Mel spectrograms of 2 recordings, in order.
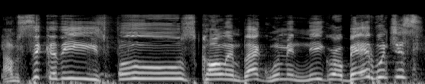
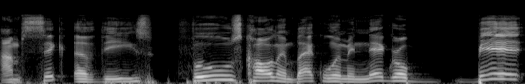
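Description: First: It is read in a put-on, mocking voice. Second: It is read in a plain voice.

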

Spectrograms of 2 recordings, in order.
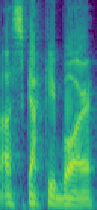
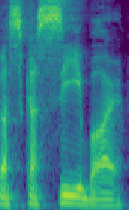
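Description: First: The middle consonant is a k sound. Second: The middle consonant is an s sound. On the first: This is a nickname from struggling with the name. The speaker calls it wrong. "Jake and I just called him Ascakibar" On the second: This is the player's actual name. The speaker calls it right. "they had an attacking midfielder named Ascasibar"

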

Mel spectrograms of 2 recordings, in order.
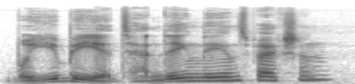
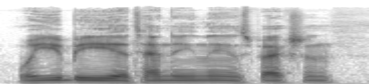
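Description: First: The question is asked in a doubtful tone. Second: The question is asked in a bored tone. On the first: "an insecure or doubtful tone" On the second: "a bored, disinterested tone"

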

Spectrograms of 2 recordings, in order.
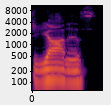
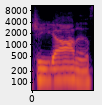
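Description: First: The name is not said as it is spelled. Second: The name is said as it is spelled. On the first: The speaker calls it right. "but no, he's just pronounced" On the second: The speaker calls it wrong. "I was pronouncing it like it's spelled"

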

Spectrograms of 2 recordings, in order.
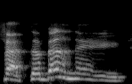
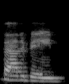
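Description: First: The surname is said with an Italian pronunciation. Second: The surname is said with an American pronunciation. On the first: "truly the Italian way to say it" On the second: "that's the American version"

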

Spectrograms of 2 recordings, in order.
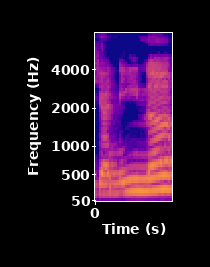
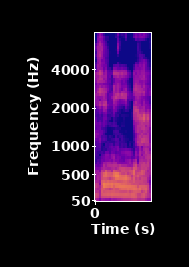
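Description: First: The name is pronounced the German way. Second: The name is not pronounced the German way. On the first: This is the mistaken reading of the name. The speaker calls it wrong. "in my German brain clicks in, and I kept wanting to call her Janina" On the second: This is how the name's owner says it. The speaker calls it right. "but actually she should be called Janina"

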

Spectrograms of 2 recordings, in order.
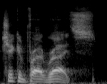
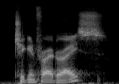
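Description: First: The voice falls flatly at the end. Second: The voice rises at the end, like a question.

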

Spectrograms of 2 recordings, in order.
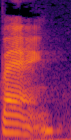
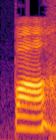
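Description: First: It is pronounced like the English word bang. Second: It is pronounced as Mandarin bāng, level tone. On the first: The speaker calls it wrong. "But it's not bang, people" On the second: The speaker calls it right. "Bang, to help"

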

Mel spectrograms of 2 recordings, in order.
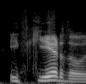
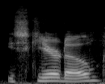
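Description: First: The name is pronounced with Spanish sounds. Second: The name is pronounced with English sounds. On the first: "is how you pronounce it in Spanish" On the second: "Izquierdo in English"

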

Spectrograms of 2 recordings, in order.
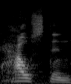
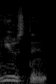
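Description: First: It is said the New York street way. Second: It is said the Texas city way. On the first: This is how the New York street's name is said. The speaker calls it right. "if you're in New York, there's a Houston Street ... it's Houston Street" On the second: This is how the Texas city's name is said. The speaker calls it wrong. "if you're in Houston, it's Houston ... but it's not Houston"

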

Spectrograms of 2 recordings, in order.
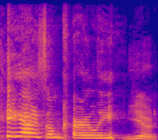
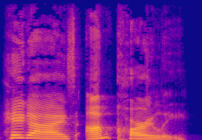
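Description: First: The voice is at its normal everyday pitch. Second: The voice is lower and more nasal. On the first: "usually it's like" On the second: "I lowered it a little and then it went through my nose more than my chest voice"

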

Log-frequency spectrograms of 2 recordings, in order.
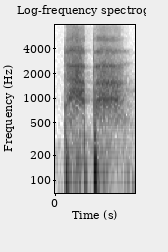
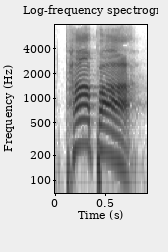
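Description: First: It is whispered without voice. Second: It is said firmly with conviction.

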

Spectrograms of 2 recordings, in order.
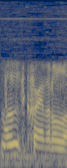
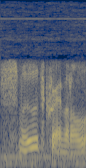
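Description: First: The title is said quickly. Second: The title is said slowly. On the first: The speaker calls it wrong. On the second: The speaker calls it right.

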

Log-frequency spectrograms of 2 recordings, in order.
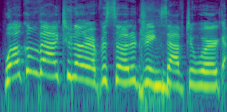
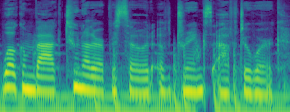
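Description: First: It is said in a normal speaking voice. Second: It is said in a soft, soothing voice.

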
